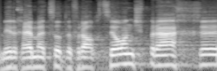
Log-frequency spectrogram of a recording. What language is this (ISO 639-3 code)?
gsw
